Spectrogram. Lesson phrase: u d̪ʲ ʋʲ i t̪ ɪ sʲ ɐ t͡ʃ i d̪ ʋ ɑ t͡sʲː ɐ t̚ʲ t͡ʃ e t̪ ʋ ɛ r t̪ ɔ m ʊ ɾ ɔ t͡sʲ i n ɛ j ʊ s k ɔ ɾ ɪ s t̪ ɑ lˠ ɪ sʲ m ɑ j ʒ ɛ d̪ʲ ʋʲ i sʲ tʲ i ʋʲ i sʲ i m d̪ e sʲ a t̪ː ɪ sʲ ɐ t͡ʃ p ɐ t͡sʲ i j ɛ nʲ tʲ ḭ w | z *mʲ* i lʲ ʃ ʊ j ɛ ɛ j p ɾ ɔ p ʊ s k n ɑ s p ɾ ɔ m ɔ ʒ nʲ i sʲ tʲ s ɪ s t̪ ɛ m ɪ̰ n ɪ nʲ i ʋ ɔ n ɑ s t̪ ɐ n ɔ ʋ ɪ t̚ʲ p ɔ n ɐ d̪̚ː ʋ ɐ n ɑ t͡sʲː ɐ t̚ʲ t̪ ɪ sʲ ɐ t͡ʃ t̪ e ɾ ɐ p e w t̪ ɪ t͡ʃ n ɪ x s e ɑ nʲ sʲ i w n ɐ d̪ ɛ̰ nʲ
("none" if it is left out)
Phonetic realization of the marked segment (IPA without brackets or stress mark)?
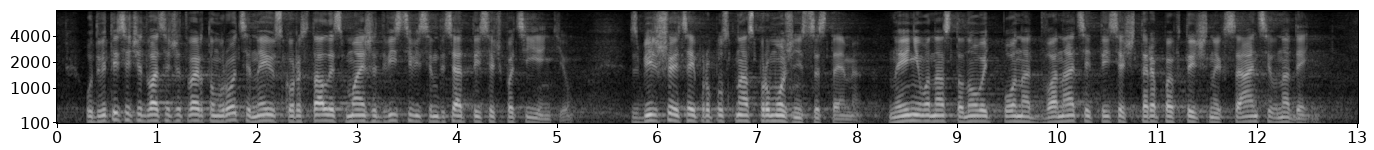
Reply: bʲ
